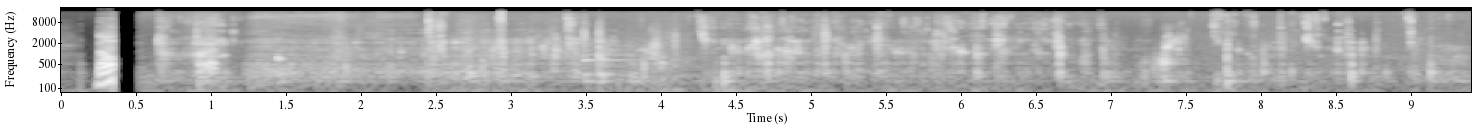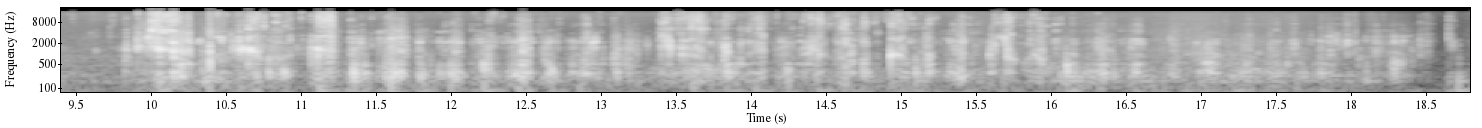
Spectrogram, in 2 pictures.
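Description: Close-miked chewing and wet mouth smacking, with many irregular short clicks, louder in stretches about ten seconds in and again a few seconds later.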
